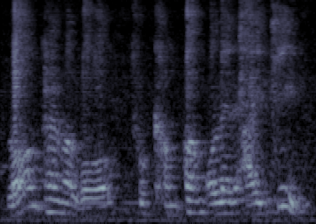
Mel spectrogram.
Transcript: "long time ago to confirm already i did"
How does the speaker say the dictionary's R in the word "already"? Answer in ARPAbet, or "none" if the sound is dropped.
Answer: L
